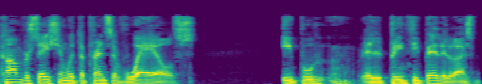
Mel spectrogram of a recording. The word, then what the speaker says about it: Wales: So he's from Wales. Que suena igual que tiburones, ballenas. Pero sin la H se escribe. Pero se pronuncian igual.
